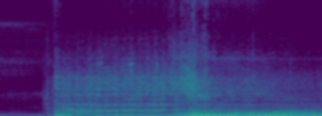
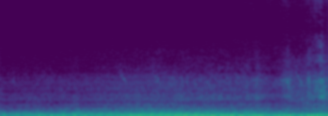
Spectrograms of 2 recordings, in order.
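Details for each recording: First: Truck, dead-cold start: catches at once and settles into a steady low rumble with a slight rev lift. It starts and idles fine but runs badly with a little throttle, cold or hot; owner suspects the throttle position sensor, vacuum leak also considered. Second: Truck, engine dead cold: starts and idles fine, but with a little throttle it gives a deep, lumpy, uneven lope like a cam; owner suspects throttle position sensor, also considering vacuum leak or fuel pump.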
